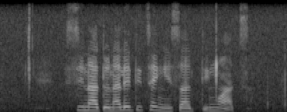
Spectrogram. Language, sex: Swati, female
